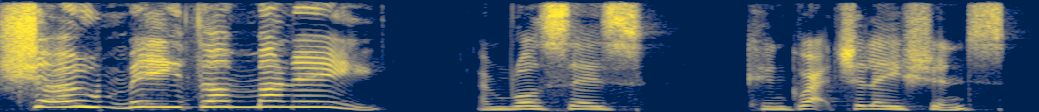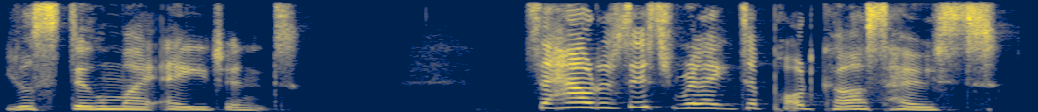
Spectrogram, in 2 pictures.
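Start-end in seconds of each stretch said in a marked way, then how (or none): 0.0-1.9 very high, stretched-out, drawn-out yell. Speaker retells a scene where Jerry shouts to Rod; Jerry shouting. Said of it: "And Jerry shouts".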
